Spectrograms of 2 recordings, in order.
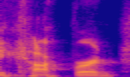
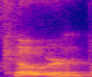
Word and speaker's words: Cockburn: I keep on want to say Cockburn. – Well, it's pronounced Coburn, but it is spelled.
